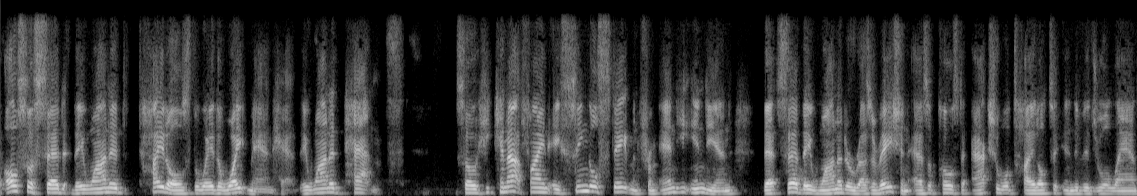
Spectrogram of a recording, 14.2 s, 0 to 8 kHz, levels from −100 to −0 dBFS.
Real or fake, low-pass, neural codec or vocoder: real; 7.2 kHz; none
